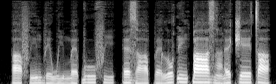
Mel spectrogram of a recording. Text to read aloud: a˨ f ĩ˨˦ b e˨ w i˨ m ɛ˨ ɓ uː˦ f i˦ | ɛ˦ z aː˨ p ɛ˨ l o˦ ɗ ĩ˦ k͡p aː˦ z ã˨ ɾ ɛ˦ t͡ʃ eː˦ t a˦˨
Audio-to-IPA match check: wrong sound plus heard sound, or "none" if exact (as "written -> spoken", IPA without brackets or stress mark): none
